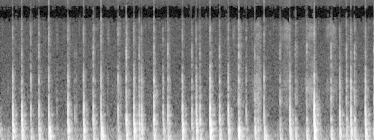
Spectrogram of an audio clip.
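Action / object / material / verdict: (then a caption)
tap / open paperback book pages / paper / none. Fingertips tap and knock on the pages of an open paperback book, close up, in a quick rhythmic pattern. Each hit is a short, dry, soft thump with a low body and almost no ring, and the taps repeat steadily for the whole clip.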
